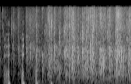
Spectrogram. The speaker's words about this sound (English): Like, hey, man, round of applause. I don't have the button yet. But it's oh, coming. I got you. Hold on, I got you. Hold on, let me get you a round of applause, man.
